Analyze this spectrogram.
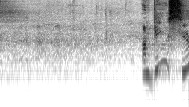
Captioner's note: laughter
